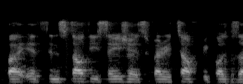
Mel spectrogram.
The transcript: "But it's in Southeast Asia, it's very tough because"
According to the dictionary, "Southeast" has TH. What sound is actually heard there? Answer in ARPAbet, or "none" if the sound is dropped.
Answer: TH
